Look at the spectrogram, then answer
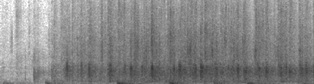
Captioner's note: audience clapping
